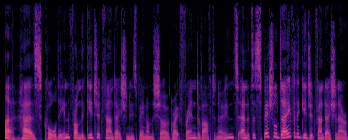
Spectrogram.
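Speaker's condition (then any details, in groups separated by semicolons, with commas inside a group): No condition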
